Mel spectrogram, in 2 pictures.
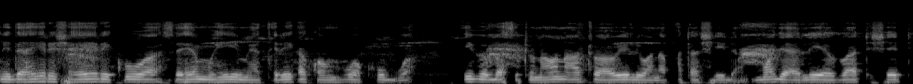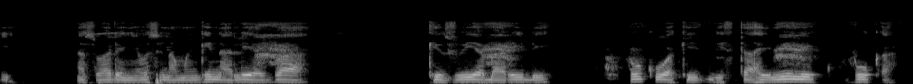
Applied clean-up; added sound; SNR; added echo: none; none; none; none.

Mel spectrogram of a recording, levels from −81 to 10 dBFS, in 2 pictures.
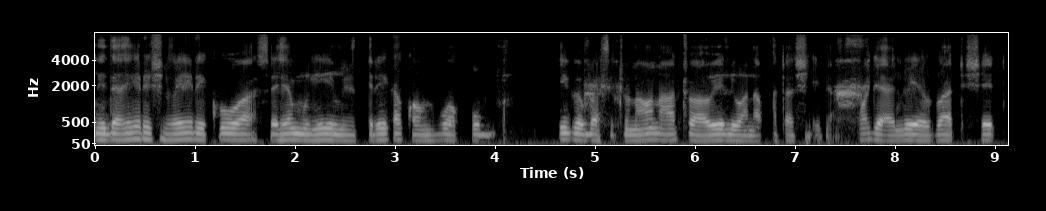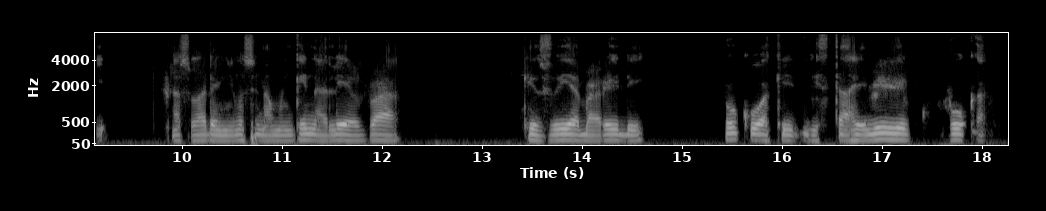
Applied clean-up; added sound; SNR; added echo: neural diffusion model UNIVERSE++.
